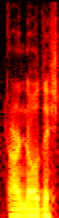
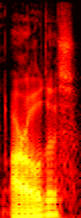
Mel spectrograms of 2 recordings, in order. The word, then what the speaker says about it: Aroldis: Arnoldis Chapman. Wait, it's not Arnoldis. It's Aroldis. I don't know actually how to actually pronounce it in the first place. Aroldis.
